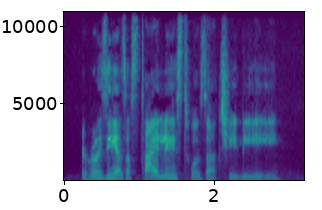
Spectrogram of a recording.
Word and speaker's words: Rozzy: The first time I met Rosie and I was trying to pronounce her name and since I'm Kenyan I went like Rosie and she was like no my name is Rosie and I was like nice.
